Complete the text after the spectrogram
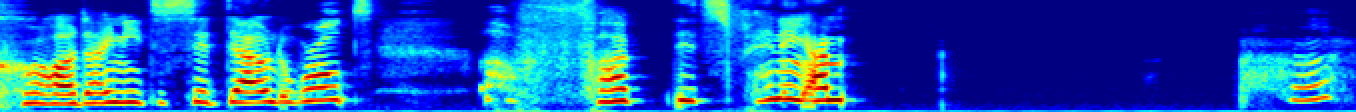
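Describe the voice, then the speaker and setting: A very high, dry-recorded young girlfriend acted by a woman in an audio roleplay. She is sweet and tender with her partner, expressive in delivery and easily thrown into a fluster. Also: no room sound. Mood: shaken, confused. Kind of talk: ASMR roleplay acting addressed to the listener.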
